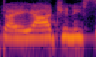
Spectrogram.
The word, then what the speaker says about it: Diogenes: And when you were talking about Diogenes syndrome, did I say that right? – Yeah.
